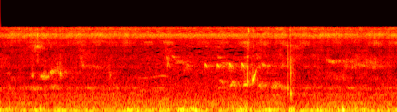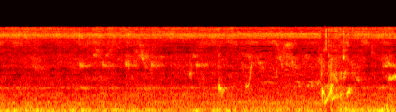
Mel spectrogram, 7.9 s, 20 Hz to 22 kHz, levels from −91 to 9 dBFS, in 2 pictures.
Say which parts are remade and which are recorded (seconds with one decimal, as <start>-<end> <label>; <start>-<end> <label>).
0.0-1.4 remade; 1.4-2.6 recorded; 2.6-6.3 remade; 6.3-7.2 recorded; 7.2-7.9 remade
